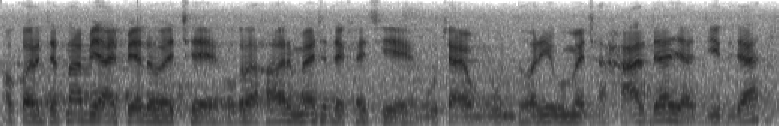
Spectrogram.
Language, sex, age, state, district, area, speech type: Maithili, male, 18-30, Bihar, Purnia, urban, spontaneous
